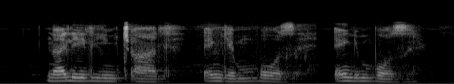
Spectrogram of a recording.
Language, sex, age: Zulu, female, 17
